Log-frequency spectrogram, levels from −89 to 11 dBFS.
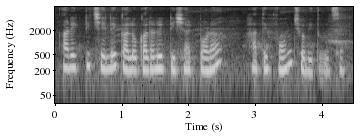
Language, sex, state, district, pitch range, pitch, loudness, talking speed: Bengali, female, West Bengal, Alipurduar, 215-245 Hz, 225 Hz, -15 LUFS, 135 wpm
